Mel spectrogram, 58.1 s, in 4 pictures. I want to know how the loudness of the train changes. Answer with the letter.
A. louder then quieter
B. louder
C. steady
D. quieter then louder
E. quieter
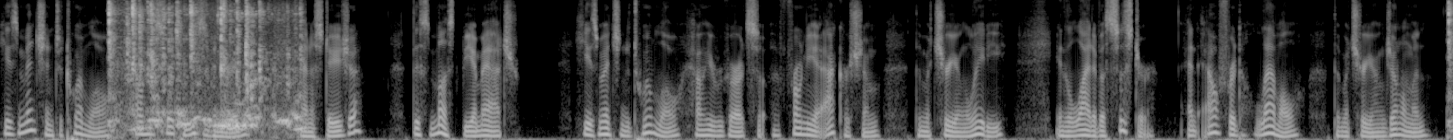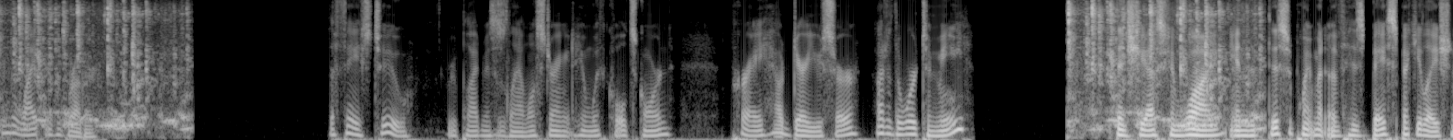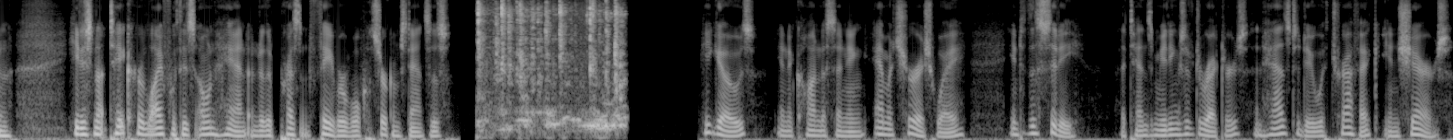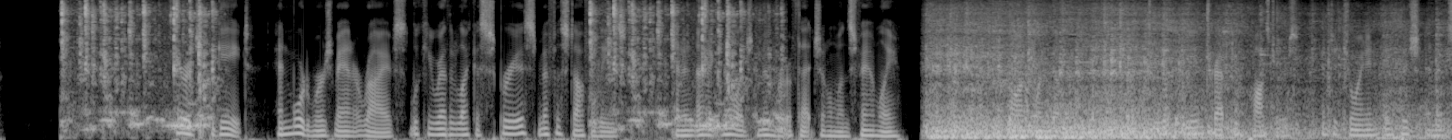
E.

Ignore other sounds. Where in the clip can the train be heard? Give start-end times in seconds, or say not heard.
52.8-58.0.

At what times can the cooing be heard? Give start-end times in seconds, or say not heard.
1.1-3.1, 14.4-16.5, 25.2-27.2, 33.8-35.4, 44.1-45.9, 49.5-51.5.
